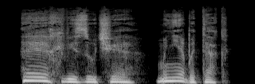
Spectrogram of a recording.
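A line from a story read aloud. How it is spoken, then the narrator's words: Envious sigh. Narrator (Russian): вздохнула Фрэнни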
